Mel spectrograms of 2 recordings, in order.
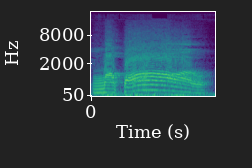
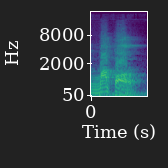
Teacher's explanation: Pakai alif, matar, airport. Tapi kalau pendek bacanya, ilal matar, hujan.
